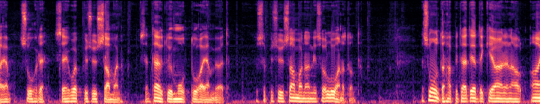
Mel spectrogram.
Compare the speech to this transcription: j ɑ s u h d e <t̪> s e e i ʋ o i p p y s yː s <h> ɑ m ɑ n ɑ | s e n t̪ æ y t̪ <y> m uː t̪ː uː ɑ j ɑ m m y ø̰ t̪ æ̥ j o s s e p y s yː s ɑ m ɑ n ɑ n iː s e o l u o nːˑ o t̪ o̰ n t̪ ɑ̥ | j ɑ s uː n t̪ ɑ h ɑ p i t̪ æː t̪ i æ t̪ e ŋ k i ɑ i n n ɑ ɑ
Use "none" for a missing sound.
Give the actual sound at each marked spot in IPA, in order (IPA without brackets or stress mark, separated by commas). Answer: none, s, yː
